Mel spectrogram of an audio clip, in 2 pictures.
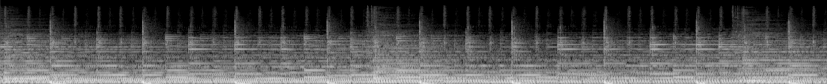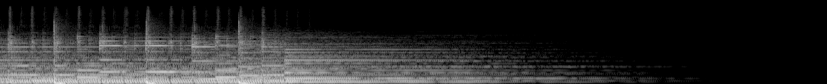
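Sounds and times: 
corporate lite rock music: 0.0 - 13.1.

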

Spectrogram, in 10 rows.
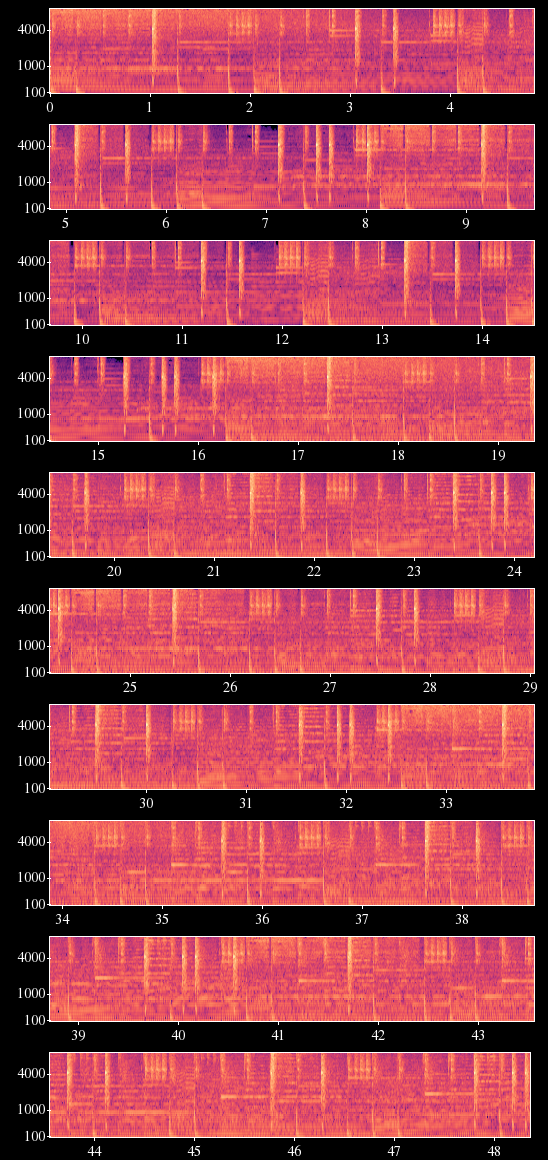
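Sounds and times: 
corporate health music: 0.0 - 48.3.

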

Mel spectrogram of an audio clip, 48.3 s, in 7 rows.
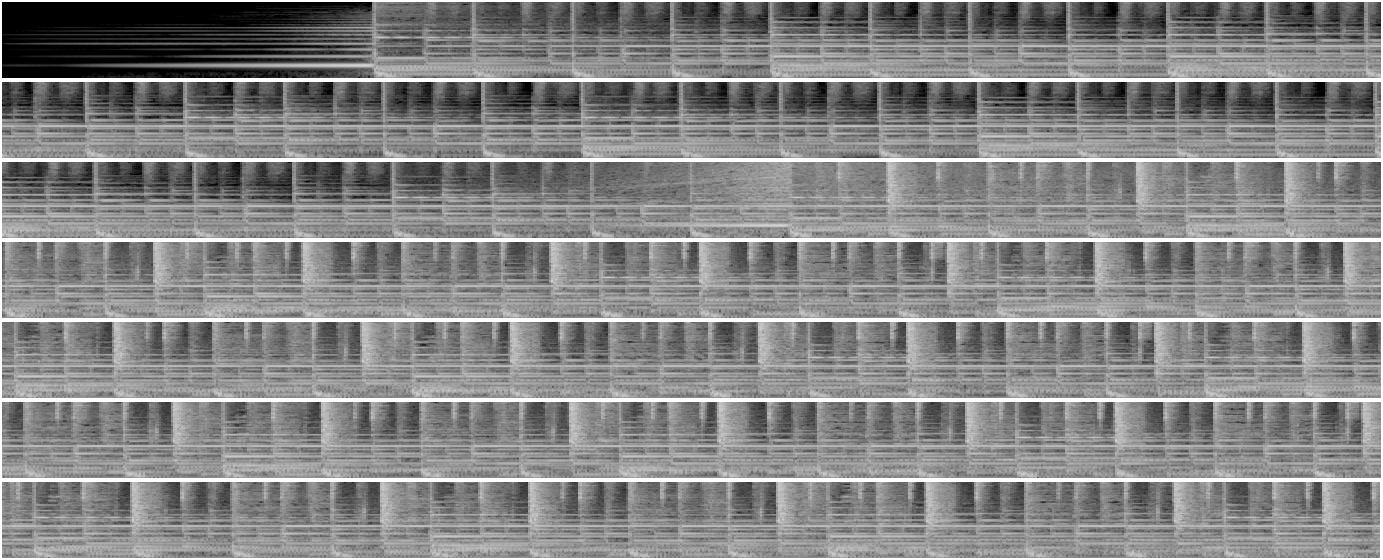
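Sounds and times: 
corporate music: 1.3 - 48.2.

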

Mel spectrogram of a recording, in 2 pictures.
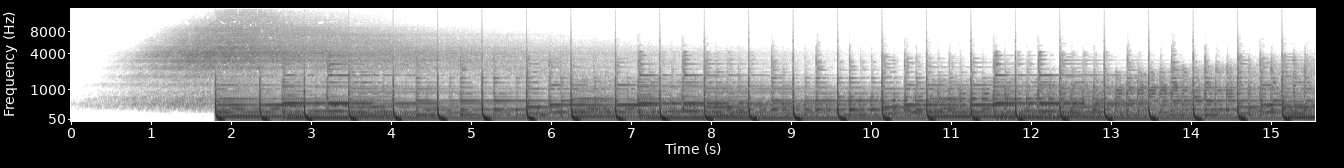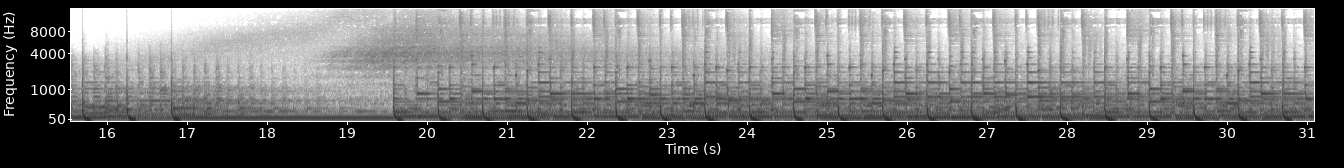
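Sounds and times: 
business corporate music: 1.0 - 31.0.

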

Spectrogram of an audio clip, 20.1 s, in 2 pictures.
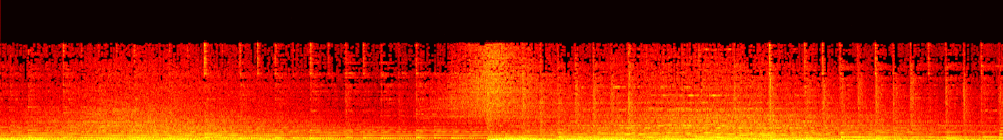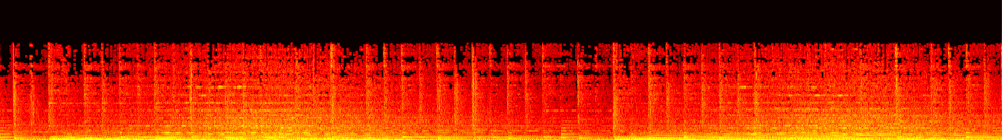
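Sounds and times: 
atmospheric piano: 0.0 - 20.0.

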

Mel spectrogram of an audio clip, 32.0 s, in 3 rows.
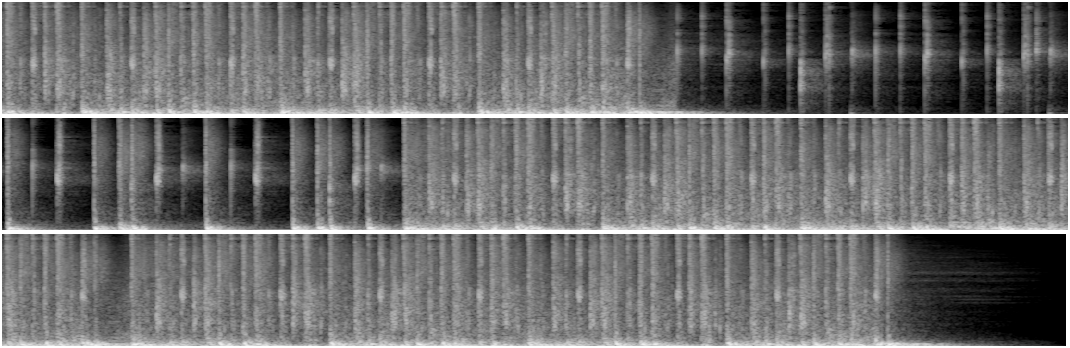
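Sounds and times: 
upbeat percussion beat: 0.0 - 31.2.

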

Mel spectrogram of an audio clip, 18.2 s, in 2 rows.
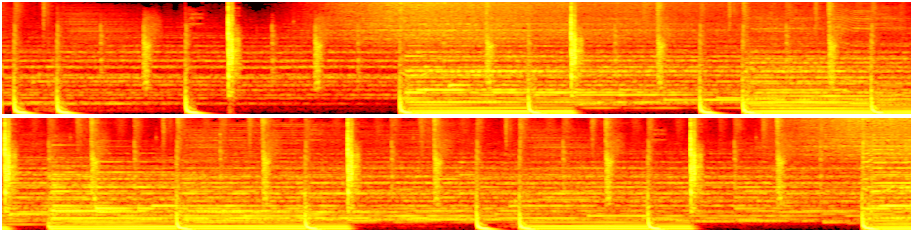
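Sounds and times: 
lo-fi beats: 4.0 - 16.6, 17.7 - 18.1.

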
